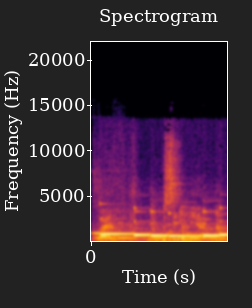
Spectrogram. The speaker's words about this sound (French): Dans les locaux de l'Association des Marocains de France, le téléphone n'arrête pas de sonner. Depuis 48 heures, six bénévoles s'activent du matin au soir pour répondre aux nombreux appels.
